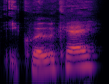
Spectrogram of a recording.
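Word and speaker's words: equivoque: I'm saying this correctly you quit ok used to say it a different way but apparently I was saying it wrong so to pronounce equipo que and it goes like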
